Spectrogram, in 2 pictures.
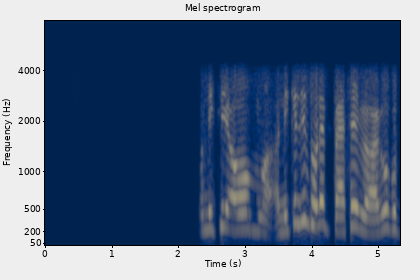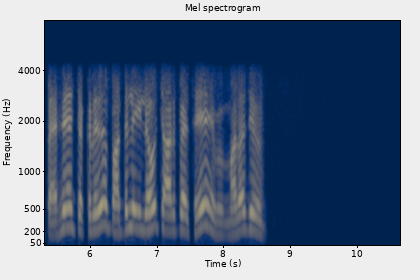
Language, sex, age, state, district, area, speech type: Dogri, male, 18-30, Jammu and Kashmir, Samba, urban, conversation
